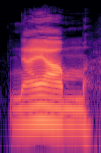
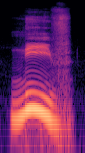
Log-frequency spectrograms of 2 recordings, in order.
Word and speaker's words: Niamh: Do you want me to tell you? Yes. Neve. Neve. There's no V. Niamh. Neve. Oh, it's an H.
